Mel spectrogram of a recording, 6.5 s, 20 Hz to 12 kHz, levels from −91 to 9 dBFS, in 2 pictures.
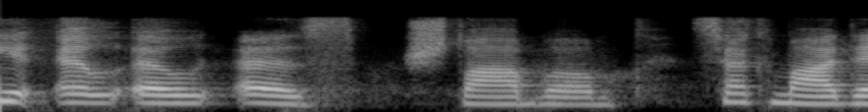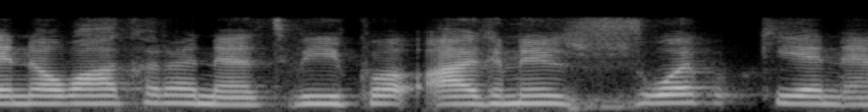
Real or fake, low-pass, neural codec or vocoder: fake; 7.2 kHz; codec, 16 kHz, 0.5 kbps, X-Codec, HuBERT features, trained on LibriSpeech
